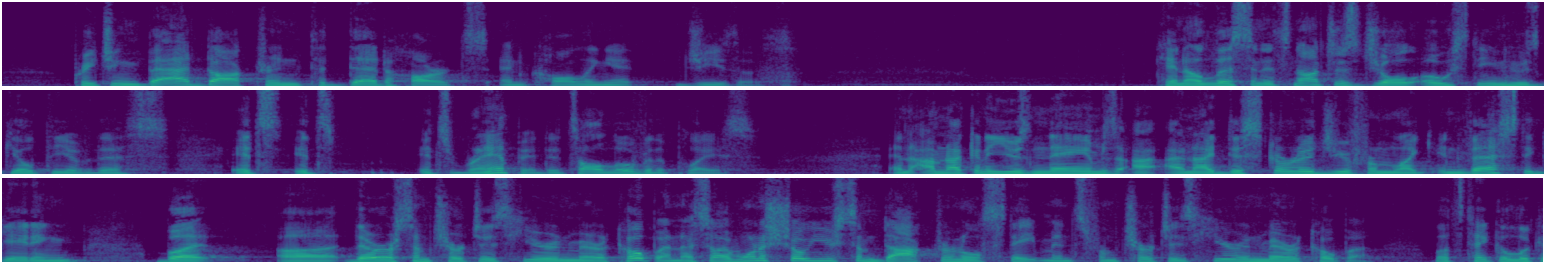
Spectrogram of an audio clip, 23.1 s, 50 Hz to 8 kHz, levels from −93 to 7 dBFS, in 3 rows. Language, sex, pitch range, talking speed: English, male, 125-175 Hz, 190 wpm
